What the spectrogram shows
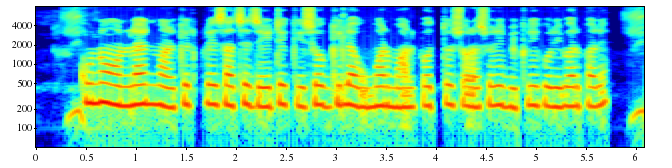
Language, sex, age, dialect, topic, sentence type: Bengali, female, 18-24, Rajbangshi, agriculture, statement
